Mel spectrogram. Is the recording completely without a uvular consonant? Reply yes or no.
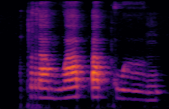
yes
